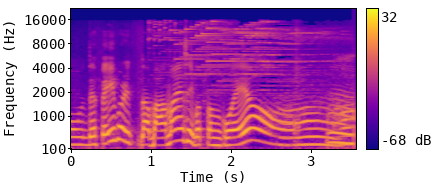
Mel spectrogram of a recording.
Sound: using this time to brag sound effect

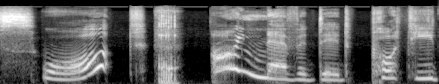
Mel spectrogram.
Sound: snorts

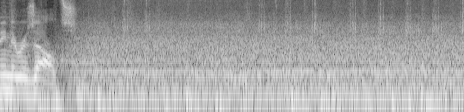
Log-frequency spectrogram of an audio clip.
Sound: printing sounds

